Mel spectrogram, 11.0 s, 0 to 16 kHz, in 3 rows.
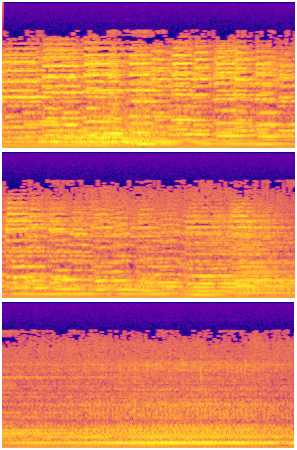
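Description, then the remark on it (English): A car engine hums loudly and steadily, its pitch shifting as it gathers speed before settling into an even cruising drone. No one speaks. “Black Plymouth Sedan, 1941, Pennsylvania license number.”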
